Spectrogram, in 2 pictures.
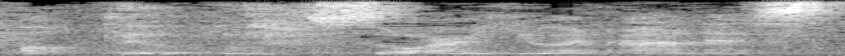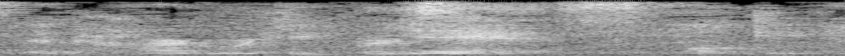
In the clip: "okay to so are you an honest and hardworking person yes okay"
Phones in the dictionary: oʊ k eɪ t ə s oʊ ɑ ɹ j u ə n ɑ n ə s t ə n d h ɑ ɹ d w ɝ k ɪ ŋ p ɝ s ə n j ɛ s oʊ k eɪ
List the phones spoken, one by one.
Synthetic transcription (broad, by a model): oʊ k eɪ s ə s ɑ ɹ j u ə n ɑ n ə s t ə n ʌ h ɑ ɹ d w ɝ k ɪ ŋ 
